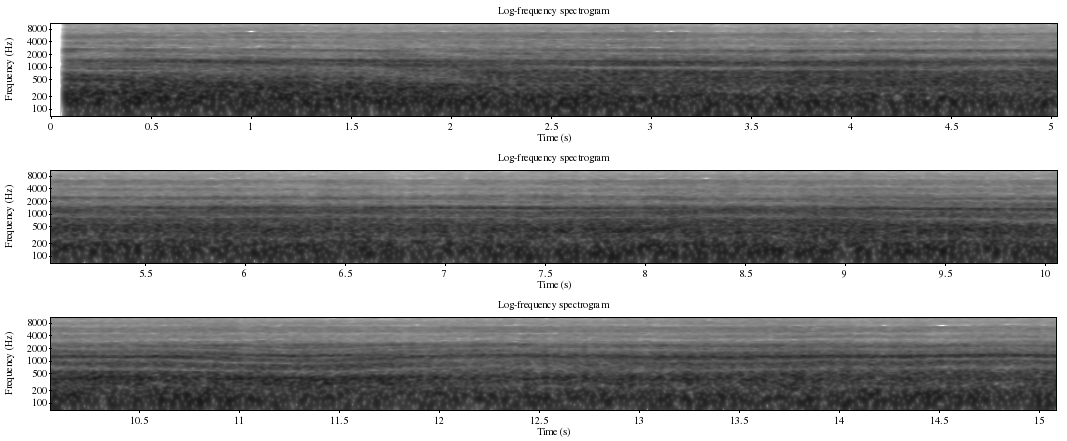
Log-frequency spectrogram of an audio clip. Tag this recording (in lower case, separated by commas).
fire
